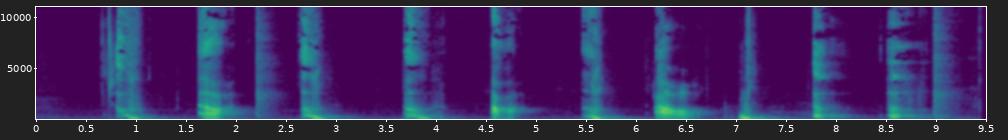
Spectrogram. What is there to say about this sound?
Flinch SFX 1
these are flinch sounds recorded on a samson condenser microphone
fight, punch, voice, fist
